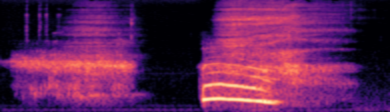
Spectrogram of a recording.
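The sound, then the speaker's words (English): A deep breath taken during a tapping exercise, drawn in with a soft airy hiss, then after a short pause let out as a louder, voiced sigh that trails off. Clear, no talking. “Big deep breath. Keep tapping and breathing.”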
